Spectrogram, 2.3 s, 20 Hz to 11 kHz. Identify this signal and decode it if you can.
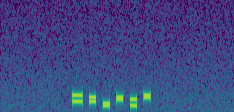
Multi-frequency trunk signalling (R1, as on North American trunks), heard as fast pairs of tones, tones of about 70 ms. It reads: KP 9104 ST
